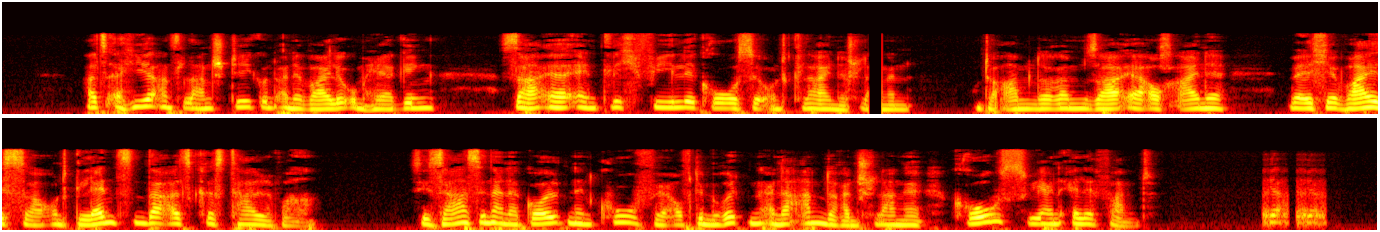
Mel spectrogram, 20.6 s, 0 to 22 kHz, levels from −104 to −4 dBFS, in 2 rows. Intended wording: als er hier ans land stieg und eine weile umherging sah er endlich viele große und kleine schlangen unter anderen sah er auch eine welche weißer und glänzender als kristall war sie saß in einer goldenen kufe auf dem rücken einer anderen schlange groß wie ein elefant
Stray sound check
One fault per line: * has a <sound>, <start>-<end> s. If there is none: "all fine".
* has a dropout, 6.5-6.6 s
* has a laugh, 19.8-20.3 s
